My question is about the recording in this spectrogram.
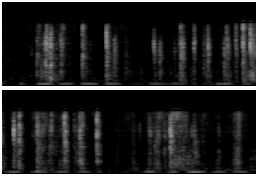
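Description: Paper rustling and crinkling as a manila envelope is handled and opened and the papers inside are pulled out, in short irregular bursts.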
